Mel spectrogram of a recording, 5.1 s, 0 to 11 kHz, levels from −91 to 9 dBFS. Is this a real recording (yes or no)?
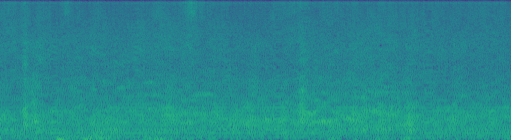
no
